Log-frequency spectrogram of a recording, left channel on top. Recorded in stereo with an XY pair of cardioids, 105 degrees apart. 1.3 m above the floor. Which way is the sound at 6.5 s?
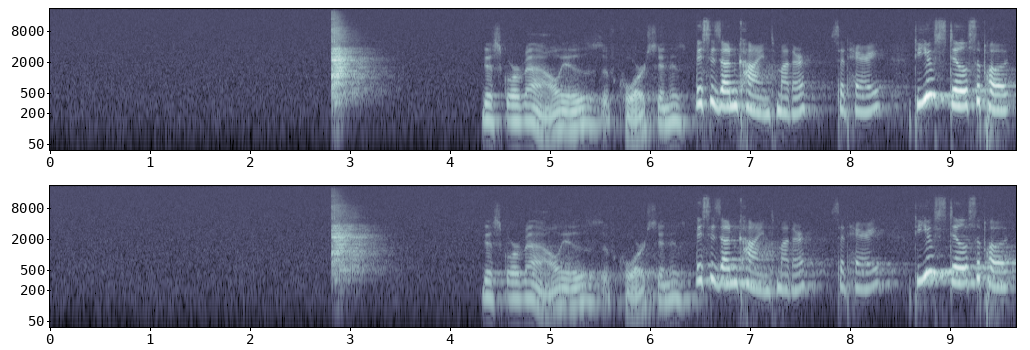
35° left.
